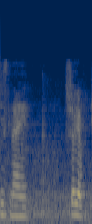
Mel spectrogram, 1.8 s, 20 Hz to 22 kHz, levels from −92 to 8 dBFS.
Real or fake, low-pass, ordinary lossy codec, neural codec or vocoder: fake; 7.2 kHz; none; codec, 44.1 kHz, 2.6 kbps, SNAC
